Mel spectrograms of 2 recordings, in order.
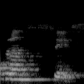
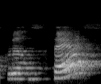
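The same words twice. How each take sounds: First: Francês with a closed final E, falling. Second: Francês with an open final E, rising. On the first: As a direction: say francês with a tight "ê" at the end. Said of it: "é um acento mais fechado". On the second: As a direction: say francês with a wide-open "é" at the end. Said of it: "o acento agudo é um acento aberto". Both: Shown as a demonstration.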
